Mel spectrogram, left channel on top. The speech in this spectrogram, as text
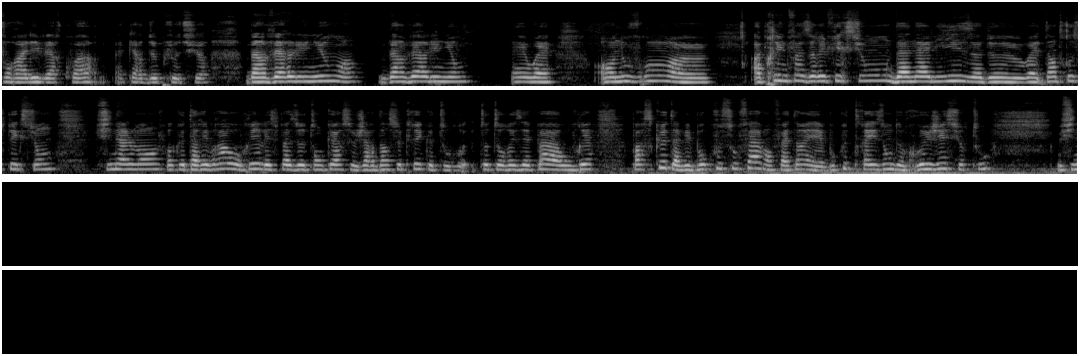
aller vers quoi? La carte de clôture. Ben vers l'union, hein. Ben vers l'union. Eh ouais, en ouvrant, après une phase de réflexion, d'analyse, d'introspection, finalement, je crois que tu arriveras à ouvrir l'espace de ton cœur, ce jardin secret que tu t'autorisais pas à ouvrir, parce que tu avais beaucoup souffert, en fait, hein, il y avait beaucoup de trahison, de rejet surtout. Mais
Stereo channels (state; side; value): silent; right; digital silence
